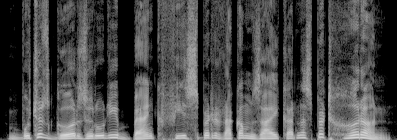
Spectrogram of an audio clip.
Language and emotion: Kashmiri, surprised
